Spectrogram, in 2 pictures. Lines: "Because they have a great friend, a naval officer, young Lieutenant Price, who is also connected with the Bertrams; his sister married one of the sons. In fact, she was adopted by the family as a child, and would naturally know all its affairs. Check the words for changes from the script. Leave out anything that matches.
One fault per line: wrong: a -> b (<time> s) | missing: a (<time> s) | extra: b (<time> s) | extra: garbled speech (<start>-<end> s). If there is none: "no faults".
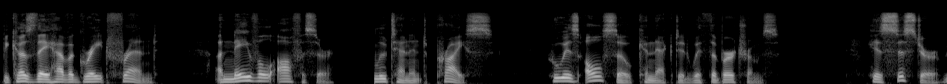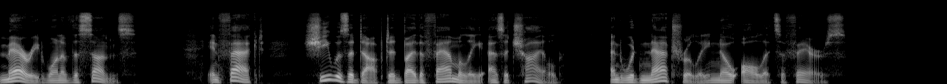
missing: young (3.4 s)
